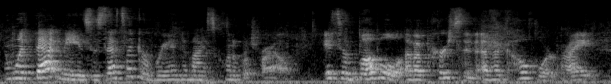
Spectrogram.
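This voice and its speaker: Standing at a lecture-room podium, this young guest lecturer speaks in an expressive mid-range voice at a moderate pace, explaining her seminar material and frequently tossing in "right?" to check with listeners. Her accent is lightly Southwestern, from New Mexico and Texas, with a North Carolina drawl. A distant camera picks her up, so the sound is echoey with background noise.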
